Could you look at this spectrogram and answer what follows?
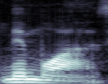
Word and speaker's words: memoirs: in this area okay memoirs in French pronunciation memorias okay we don't say memories memories on record OHS memories okay all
